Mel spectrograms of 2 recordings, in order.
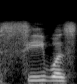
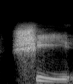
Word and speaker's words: she: next one here is she was instead of C was tired give me an SH here she she was tired she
